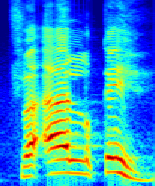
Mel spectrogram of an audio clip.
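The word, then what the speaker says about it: فألقه: Yang ketiga, hak dhamir pada kata fa'alqih ilaihim. Surah An-Naml ayat 28. Tidak boleh dibaca silah dan harus dibaca sukun walaupun dalam kondisi mewasalkan bacaan atau menyambung bacaan.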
